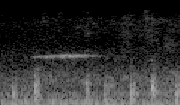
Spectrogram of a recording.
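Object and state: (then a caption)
Solid-sounding sound-deadened car door panel. Knocks on the steel door panel of a Honda BR-V fitted with sound-deadening mat give short, dull, dense thuds with almost no ring. A faint steady high tone runs in the background. The deadened panel sounds solid and dense, as intended.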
